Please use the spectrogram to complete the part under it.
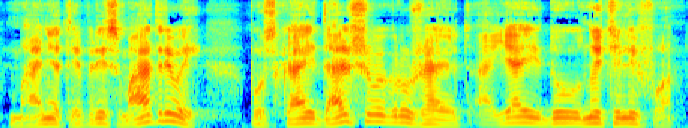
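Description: Self-important male farm director, read by a man, fussy and lively. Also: medium pitch, moderate pace, breathy edge. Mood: boastful.

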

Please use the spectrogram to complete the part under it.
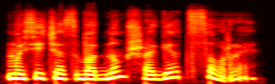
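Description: A woman's voice: mid-range voice, a little fast, darkish tone, breathy edge, no room sound, studio quality. A woman voicing a cold, domineering sorceress mother in an audiobook, speaking in an icy, scolding, sharply emphatic way. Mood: cold scorn. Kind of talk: audiobook character reading.

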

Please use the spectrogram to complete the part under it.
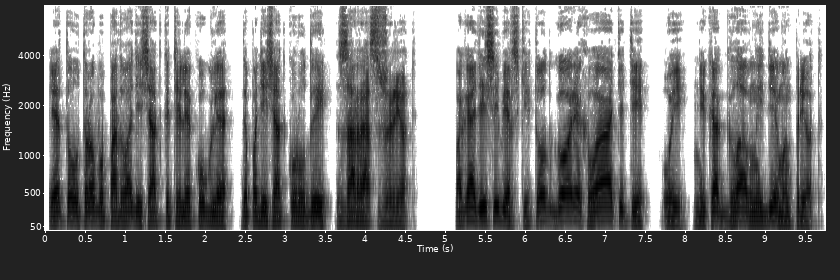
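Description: A man voicing a talkative, scrawny little peasant factory hand who speaks excitedly in a storybook reading. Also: mid-range voice, normal speed, no echo, clean studio sound, voice pushed up, natural voice.

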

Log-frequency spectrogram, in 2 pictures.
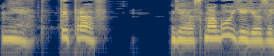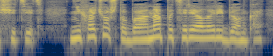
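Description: A woman voicing a protective young husband who speaks steadily and urges calm. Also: a little high, moderate pace, no echo, clean studio sound, natural voice. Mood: firm.

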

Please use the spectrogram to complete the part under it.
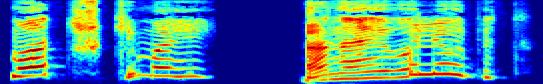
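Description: A man's voice: extremely high pitch, big pitch swings, unhurried, no echo, clean studio sound, voice pushed up, heavily acted. Man doing a scolding old aunt. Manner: scolding, agitated, sarcastic. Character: sharp-tongued old aunt, gruff yet loving woman.

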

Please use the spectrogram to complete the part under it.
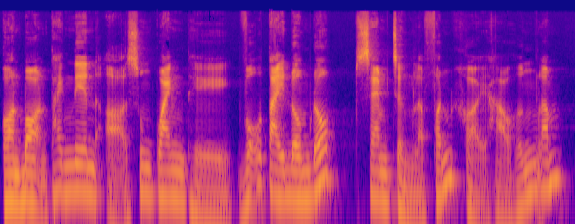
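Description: A man's voice: mid-range voice, huge pitch swings, unhurried. A man narrating a ghost story in a colloquial, vivid way, with crude asides.

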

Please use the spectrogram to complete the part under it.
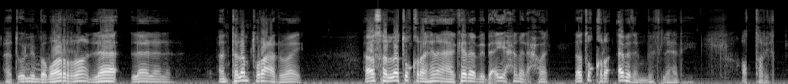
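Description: Animated Egyptian man teaching recitation. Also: medium pitch, no room sound. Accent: Egyptian Arabic. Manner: animated, acts out imagined student exchanges, drawn-out recitation examples. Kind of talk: Egyptian colloquial tajweed lesson.

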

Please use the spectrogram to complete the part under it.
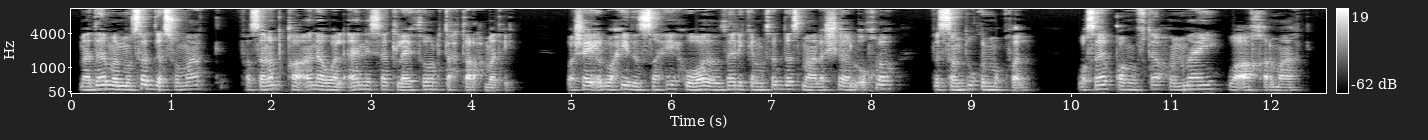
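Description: A man's voice: mid-range voice, fairly even intonation, quick pace, dark tone, far from the mic, close to an everyday voice. A man voicing a blunt, suspicious middle-aged man who doubts everything.

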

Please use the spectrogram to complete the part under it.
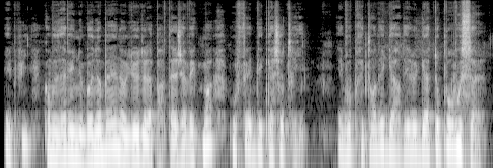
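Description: A man voicing a scheming, spiteful middle-aged woman in an audiobook reading, with a shrill, mocking delivery. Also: animated, normal speed, dark tone, breathy edge.

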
